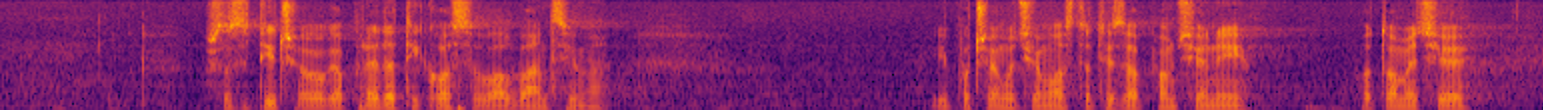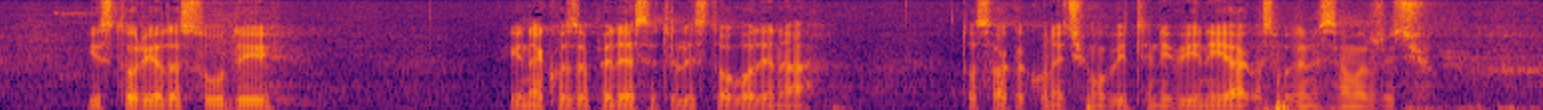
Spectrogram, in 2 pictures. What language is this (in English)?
Serbian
